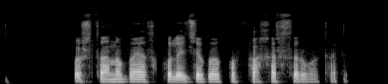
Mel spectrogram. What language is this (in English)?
Pashto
